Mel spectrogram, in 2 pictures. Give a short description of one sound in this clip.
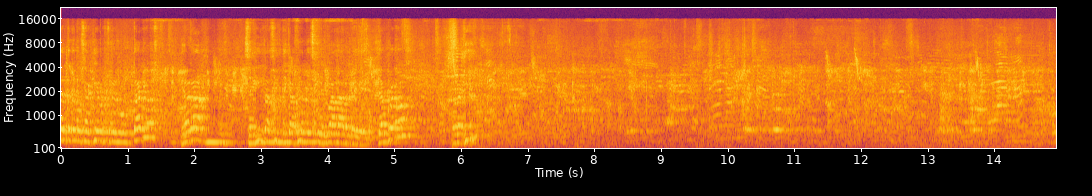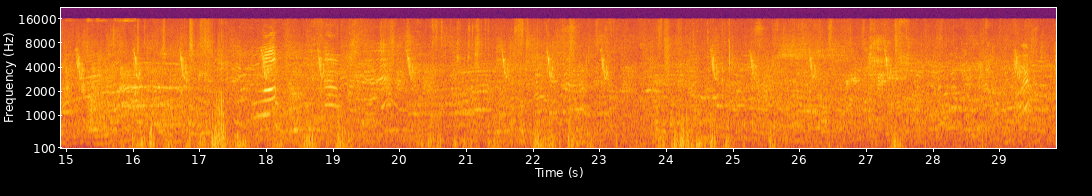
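An audience of children murmurs and chatters nearby.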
